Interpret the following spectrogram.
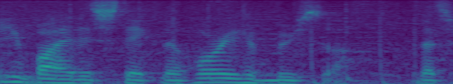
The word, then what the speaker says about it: Hori Hayabusa: But, today, should you buy this stick, the Hori Hayabusa?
